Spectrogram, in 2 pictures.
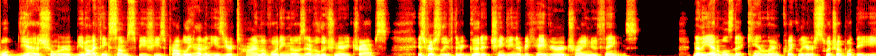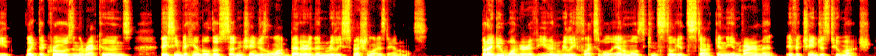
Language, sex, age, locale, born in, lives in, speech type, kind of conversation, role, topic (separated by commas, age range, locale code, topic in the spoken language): English, male, 35-39, en-US, United States, United States, read, expert-assistant, asker, Are physical or behavioral adaptations more effective for survival?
